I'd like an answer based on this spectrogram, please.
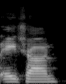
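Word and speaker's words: Achane: Devon Achon, let's say his name right because he coming after you if you don't. So. Yeah, you know what I'm saying. He finally it's A-Chain to me, baby.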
